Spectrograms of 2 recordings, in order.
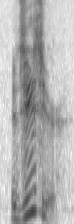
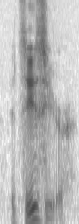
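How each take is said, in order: First: "easier" said again much higher, mock sing-song; mocking high echo of "easier". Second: Said in the usual way. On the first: Shown as a demonstration.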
